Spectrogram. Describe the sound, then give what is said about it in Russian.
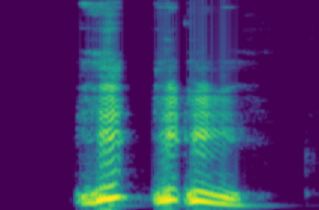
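A voice performs a gruff throat clearing: three short, low, voiced bursts, the first longer and the last two close together, with no words spoken. “Он прочистил горло.”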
